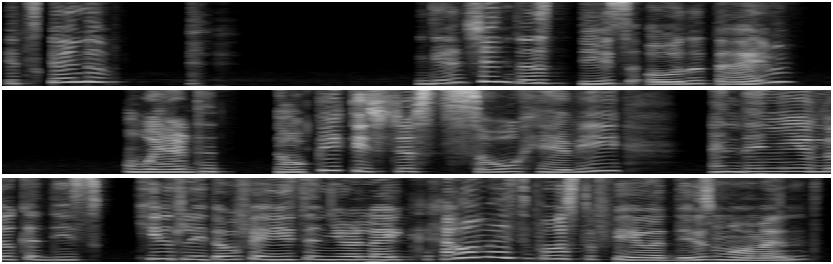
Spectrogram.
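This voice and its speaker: High-voiced, unhurried woman gamer. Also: animated, dark tone, dry recording, studio quality. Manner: musing aloud, reflective. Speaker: gaming video host. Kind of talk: casual let's-play commentary.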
